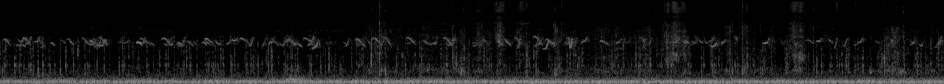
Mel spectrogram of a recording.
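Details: Baby chickens chirp in a continuous chorus of thin, high peeps, roughly two a second but irregular, with brief crackling noise and an ongoing low hum.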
